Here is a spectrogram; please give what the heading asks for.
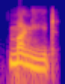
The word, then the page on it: moneyed: Indian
